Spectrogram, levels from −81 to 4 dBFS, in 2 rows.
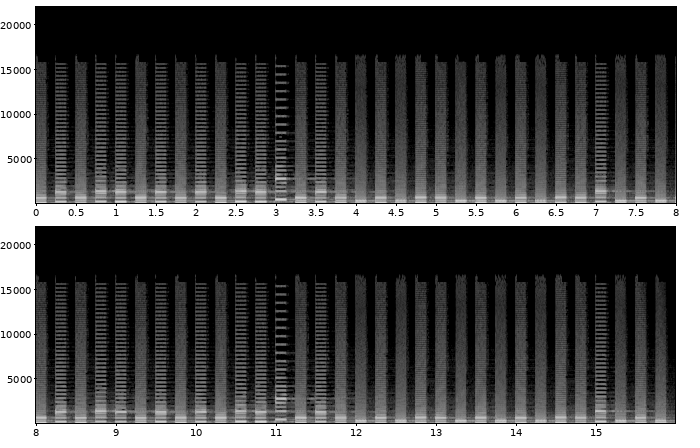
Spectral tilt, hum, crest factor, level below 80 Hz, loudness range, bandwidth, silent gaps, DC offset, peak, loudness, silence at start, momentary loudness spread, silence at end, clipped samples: -6.5 dB/octave; none; 12 dB; -28 dBFS; 2 LU; 16.5 kHz; none; under 0.1%; -6 dBFS; -19 LUFS; 0 s; 4 LU; 0 s; under 0.1%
